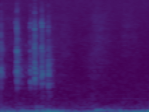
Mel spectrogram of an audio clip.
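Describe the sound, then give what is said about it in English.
A quick burst of computer keyboard typing as someone types a search into Google, several crisp clicking keystrokes in fast succession, then fading into quiet room hum with no voices. “Actually, as I'm typing in Google, I forgot what it was.”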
